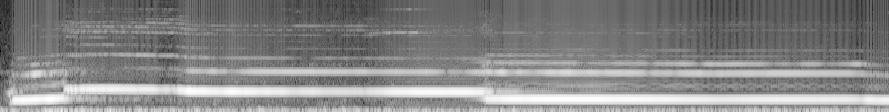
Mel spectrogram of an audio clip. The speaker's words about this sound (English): And then what they would do is they would pick a wolf, take it out of the pack and sort of lead it away. And then they wanted to see what the other wolves would do. And the other wolves would howl and sound a little bit like this.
